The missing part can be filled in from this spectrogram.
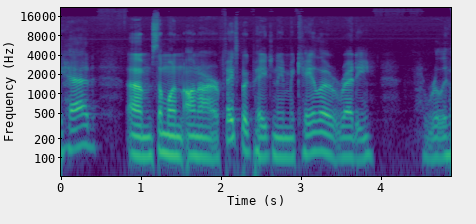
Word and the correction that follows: Reedy: Reedy. It's Reedy. – Reedy, yeah. – R-E-E. I think that's right.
